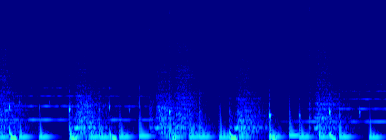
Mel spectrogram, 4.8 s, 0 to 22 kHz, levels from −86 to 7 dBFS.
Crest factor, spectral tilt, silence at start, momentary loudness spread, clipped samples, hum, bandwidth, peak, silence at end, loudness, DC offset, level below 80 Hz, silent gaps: 14 dB; -6.5 dB/octave; 0 s; 5 LU; under 0.1%; none; over 20 kHz; -42 dBFS; 0 s; -58 LUFS; under 0.1%; -58 dBFS; none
